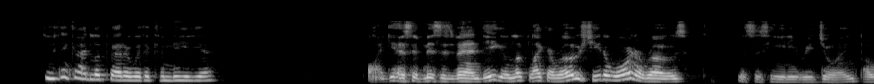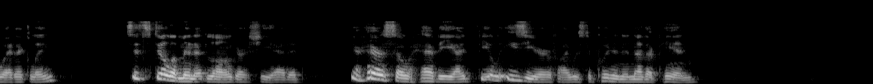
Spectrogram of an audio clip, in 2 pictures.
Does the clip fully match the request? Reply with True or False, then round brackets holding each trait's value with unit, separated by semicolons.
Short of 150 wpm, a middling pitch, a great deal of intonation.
False (170 wpm; 145 Hz; 7.7 semitones)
